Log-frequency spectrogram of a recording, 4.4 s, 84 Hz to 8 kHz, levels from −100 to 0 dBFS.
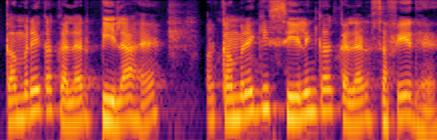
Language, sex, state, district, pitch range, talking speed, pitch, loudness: Hindi, male, Madhya Pradesh, Katni, 155-195 Hz, 180 wpm, 165 Hz, -16 LUFS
